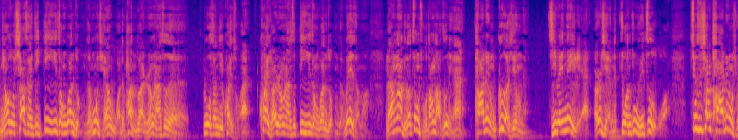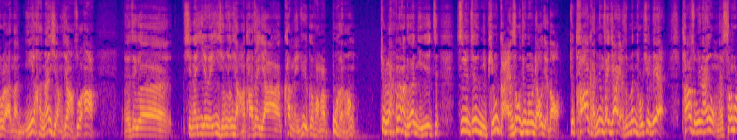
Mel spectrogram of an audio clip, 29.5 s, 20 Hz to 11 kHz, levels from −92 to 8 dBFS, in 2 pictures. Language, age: Chinese, 30-49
